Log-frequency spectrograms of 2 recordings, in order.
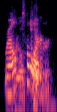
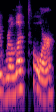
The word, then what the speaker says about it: realtor: It's realtor. Don't ever say realtor. You're a realtor.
